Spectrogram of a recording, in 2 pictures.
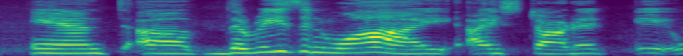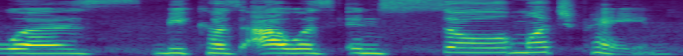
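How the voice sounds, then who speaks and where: Fairly even intonation comes through on a dry, close sound with no echo. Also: woman. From Iraq. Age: 60s. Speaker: interview guest sharing health story. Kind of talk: testimony.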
